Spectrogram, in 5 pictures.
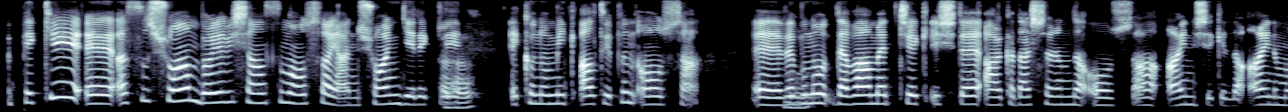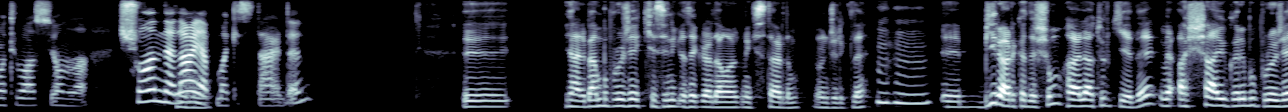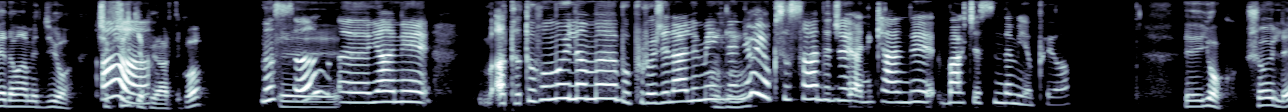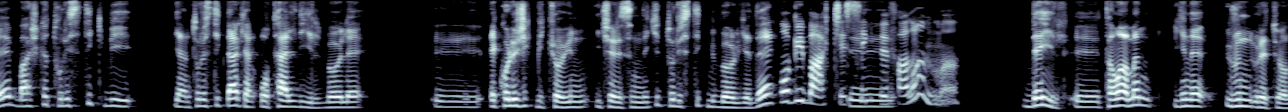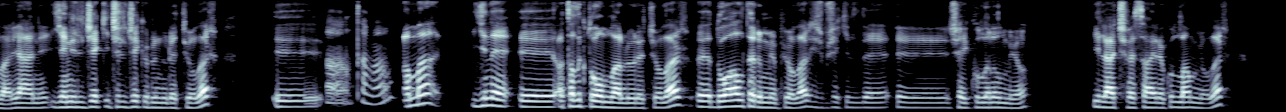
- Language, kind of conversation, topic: Turkish, podcast, En sevdiğin yaratıcı projen neydi ve hikâyesini anlatır mısın?
- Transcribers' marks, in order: tapping; background speech; other background noise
